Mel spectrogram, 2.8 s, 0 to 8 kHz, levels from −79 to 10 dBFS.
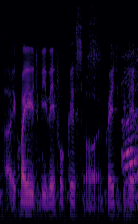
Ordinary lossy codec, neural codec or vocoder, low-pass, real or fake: none; none; none; real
